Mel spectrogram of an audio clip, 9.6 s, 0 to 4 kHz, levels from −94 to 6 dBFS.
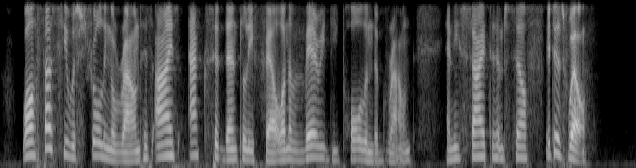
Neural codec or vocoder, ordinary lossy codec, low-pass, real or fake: codec, 44.1 kHz, 7.8 kbps, DAC; Opus, 24 kbps; 3.6 kHz; fake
